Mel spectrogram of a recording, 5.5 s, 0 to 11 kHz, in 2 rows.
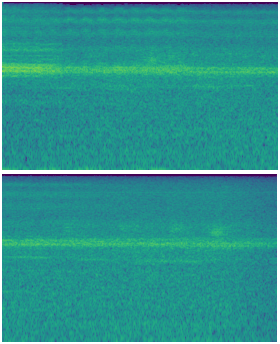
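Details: Ezo spring cicadas on Mount Moiwa, Japan, on 31 May 2012 fill the air with a steady, high, shimmering drone that hardly wavers.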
